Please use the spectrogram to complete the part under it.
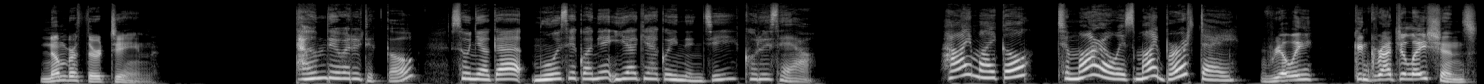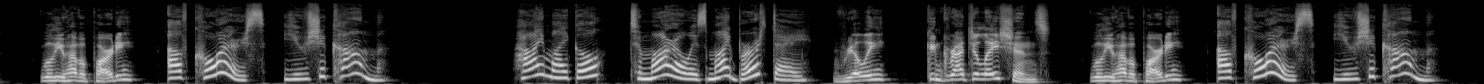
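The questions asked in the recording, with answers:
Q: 다음 대화를 듣고 소녀가 무엇에 관해 이야기하고 있는지 고르세요.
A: 자신의 생일 (생일 파티)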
